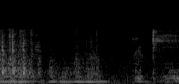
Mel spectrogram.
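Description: A sewing machine runs in short bursts as it back stitches the seam of a small folding fabric bag, its rapid mechanical chatter close and fairly quiet.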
